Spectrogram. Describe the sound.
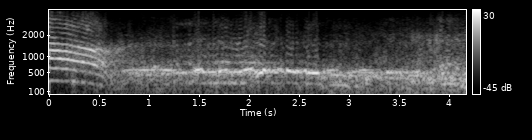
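A crowd at a religious gathering shouts a slogan praising Husain. A single voice falls away into a loud, sustained roar of many voices chanting together.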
